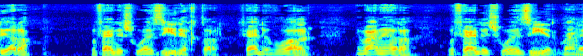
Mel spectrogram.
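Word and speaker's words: vois: هنا بص يا ابني فوا الاس ما انطقهاش والحرفين او اي هنا هم انطقهم وا.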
